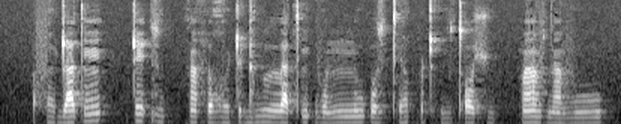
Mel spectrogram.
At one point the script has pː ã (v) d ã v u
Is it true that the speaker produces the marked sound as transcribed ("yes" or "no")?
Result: yes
